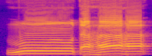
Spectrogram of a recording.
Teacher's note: منتہاہا، الف مدہ الف میں شا مدہ ہوتا ہے، الف سے پہلے زبر ہوتا ہے، الف مدہ کو ایک الف کے برابر کھینچ کر پڑھیں گے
